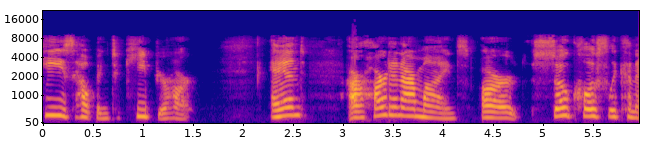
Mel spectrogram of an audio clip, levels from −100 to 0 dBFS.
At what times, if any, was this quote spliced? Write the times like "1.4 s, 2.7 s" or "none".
none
